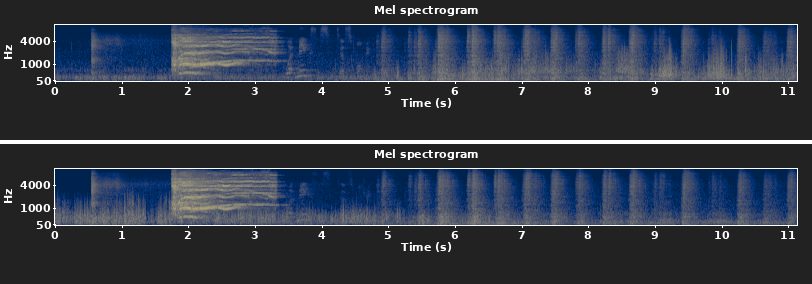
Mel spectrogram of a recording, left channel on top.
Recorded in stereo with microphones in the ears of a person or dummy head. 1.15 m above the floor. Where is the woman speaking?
80° left, 2 m.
